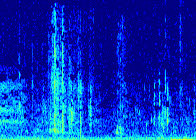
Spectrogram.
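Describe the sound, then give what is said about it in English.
A crunching bite into a cinnamon fritter with a crunchy glaze, served not warm, followed by soft chewing, a few brittle crackles up front and a louder, muffled chomp near the end, with no talking. “Get the chewing.”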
